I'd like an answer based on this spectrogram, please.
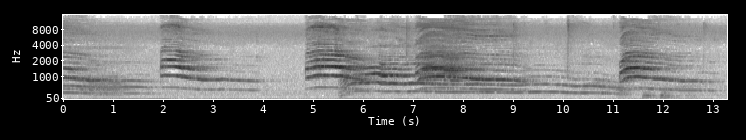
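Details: Male and female cats coming together, long wailing caterwauls with rich harmonics, rising then slowly falling, several overlapping yowls in bursts with short pauses between.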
